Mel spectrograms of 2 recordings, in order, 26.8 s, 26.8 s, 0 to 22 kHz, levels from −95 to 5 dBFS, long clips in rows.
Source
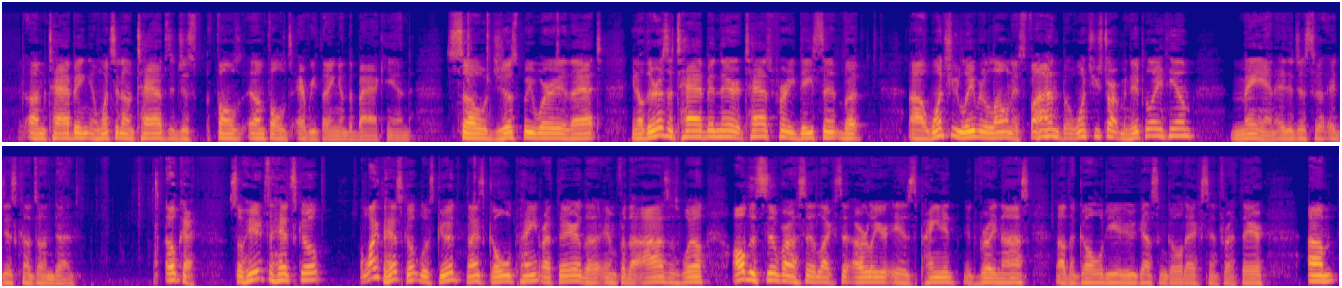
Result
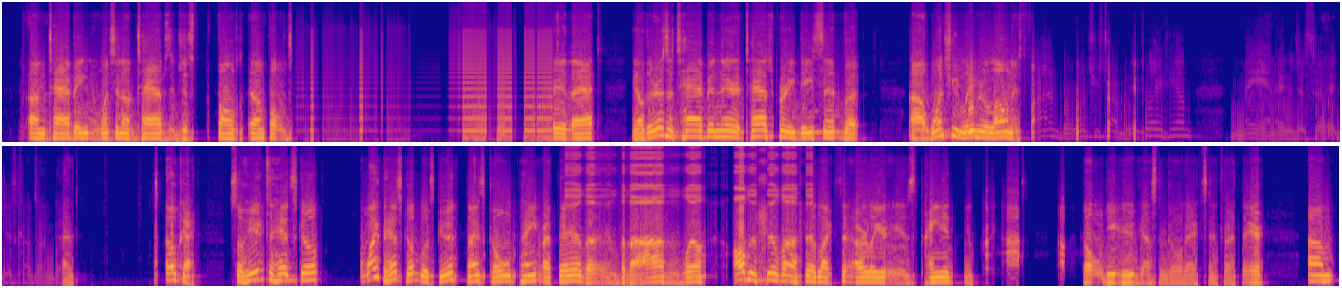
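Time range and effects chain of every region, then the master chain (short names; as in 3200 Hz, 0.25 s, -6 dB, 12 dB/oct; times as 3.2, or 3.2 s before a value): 2.91–5.52 sample sorter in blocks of 128 samples + brick-wall FIR low-pass 10000 Hz + compressor 3:1, threshold -37 dBFS
10.22–14 HPF 100 Hz 24 dB/oct + bell 4100 Hz +5 dB 2.8 oct + compressor 10:1, threshold -34 dBFS
19.01–21.49 resonant high shelf 1800 Hz -10 dB, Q 3 + careless resampling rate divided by 8×, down none, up hold
23.08–24.2 G.711 law mismatch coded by A + ladder high-pass 880 Hz, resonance 75% + high shelf 7300 Hz -4.5 dB
whole clip: notches 60/120/180/240/300 Hz; level quantiser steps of 12 dB; sample leveller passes 3; gain -2 dB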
